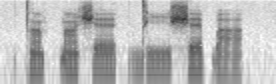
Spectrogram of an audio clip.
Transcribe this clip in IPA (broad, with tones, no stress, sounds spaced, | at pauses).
t ã˧ p ɓ ã˧ ʃ ɛ˧ | d iː˦ ʃ ɛ˧ ɓ a˨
